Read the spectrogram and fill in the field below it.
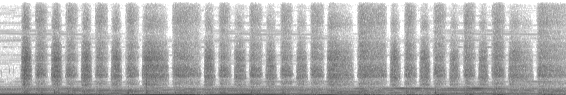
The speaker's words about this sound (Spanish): es una respiración que consta de cuatro inhalaciones y exhalaciones cortas y una quinta inhalación y exhalación más larga, generando un ciclo que puede realizarse así.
